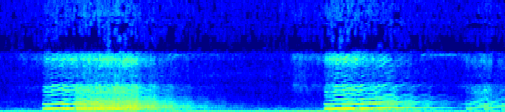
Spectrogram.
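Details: Domestic cat asleep and snoring: two long, wavering, whistly breaths about three and a half seconds apart, each tonal with a trembling pitch, over a steady low indoor hum.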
